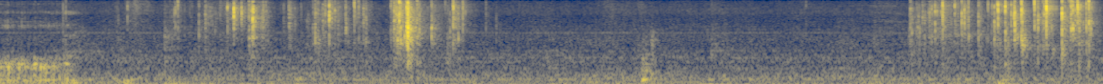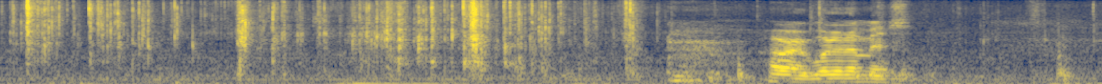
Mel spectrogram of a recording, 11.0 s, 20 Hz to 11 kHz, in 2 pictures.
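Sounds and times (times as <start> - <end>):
foil wrapper crinkling and tearing: 0.7 - 2.5, 4.6 - 9.8.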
